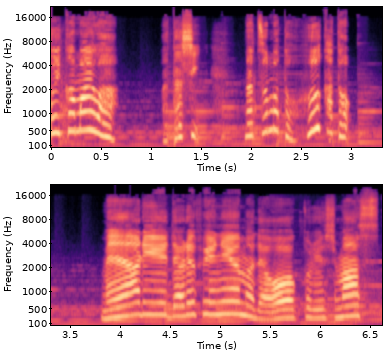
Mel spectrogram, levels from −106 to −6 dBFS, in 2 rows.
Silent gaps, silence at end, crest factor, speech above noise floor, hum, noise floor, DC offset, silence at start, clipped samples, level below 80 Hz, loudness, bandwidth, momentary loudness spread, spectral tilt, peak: none; 0 s; 16 dB; 26 dB; none; -42 dBFS; under 0.1%; 0 s; under 0.1%; -52 dBFS; -14 LUFS; over 20 kHz; 13 LU; -1.5 dB/octave; 0 dBFS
